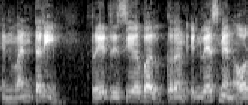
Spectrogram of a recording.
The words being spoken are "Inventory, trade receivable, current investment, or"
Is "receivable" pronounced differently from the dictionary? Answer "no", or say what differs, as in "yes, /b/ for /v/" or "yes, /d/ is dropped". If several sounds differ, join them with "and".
no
